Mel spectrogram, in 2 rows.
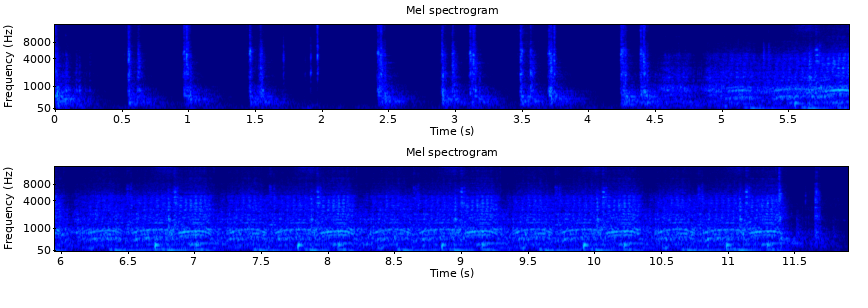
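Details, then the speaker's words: Massey Ferguson 35 diesel tractor that sat in the woods 20+ years, starter jumped with a temporary pressurized fuel tank; the starter drags the engine over slowly at about two compressions a second, too slow to build compression heat or fire. The starter is suspected to be failing. "It's slow, man, to crank. I don't understand that. I don't know if this starter is about ready to go out or what, but just want to kind of keep y'all updated."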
